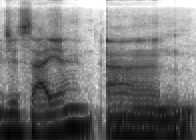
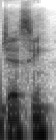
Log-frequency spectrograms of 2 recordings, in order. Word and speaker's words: Jesiah: Se pronuncia Jesiah, pero todos mis amigos me dicen Jesse.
